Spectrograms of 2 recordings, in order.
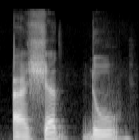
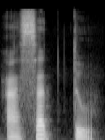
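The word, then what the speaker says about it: أَشَدُّ: Asyaddu a-nya syiddah lagi syinnya adalah tafasyi. Syaddu. Asyaddu bukan asaddu ya. Bukan asaddu tapi asyaddu. Huruf syin di sini e dibacanya makhrajnya pada lidah dan di lidah bagian tengah.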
